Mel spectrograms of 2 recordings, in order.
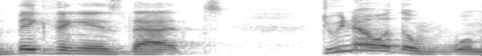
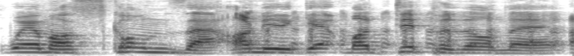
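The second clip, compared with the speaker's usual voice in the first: mock British; 3 semitones higher, 8 dB louder than usual. Continuing British girl parody.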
